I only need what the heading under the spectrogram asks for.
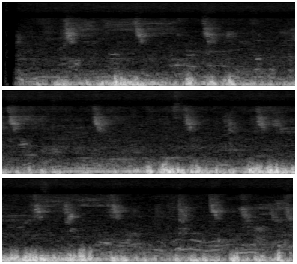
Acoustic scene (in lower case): park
